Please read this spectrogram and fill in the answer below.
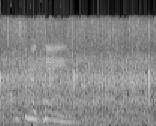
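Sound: senators applauding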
